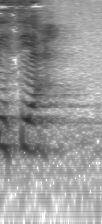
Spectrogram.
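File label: "nis gie", Teotitlán del Valle Zapotec; rain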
